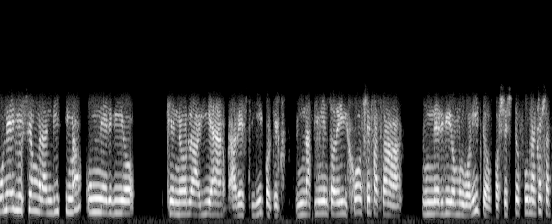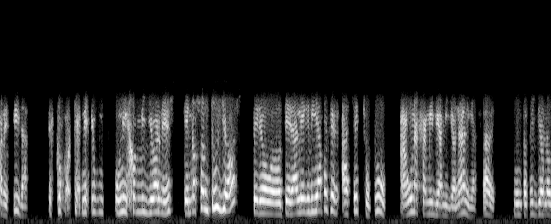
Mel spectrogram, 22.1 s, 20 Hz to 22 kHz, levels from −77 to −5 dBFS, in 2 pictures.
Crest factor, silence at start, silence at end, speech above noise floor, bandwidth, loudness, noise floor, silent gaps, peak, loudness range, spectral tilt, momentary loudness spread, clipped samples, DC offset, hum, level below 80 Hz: 12 dB; 0 s; 0 s; 53 dB; 4 kHz; -13 LUFS; -65 dBFS; none; 0 dBFS; 4 LU; -7.5 dB/octave; 9 LU; under 0.1%; under 0.1%; none; -66 dBFS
